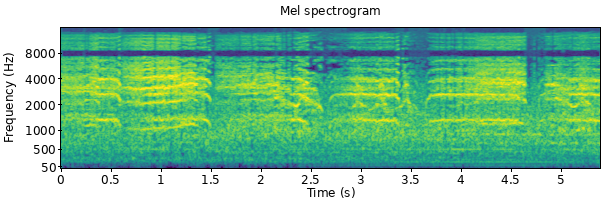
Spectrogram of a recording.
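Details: Peregrine falcon nestlings at Great Spirit Bluff during the first two feeds at 06.20, 12 June 2018, filmed by nest camera. Long, rasping screams, each a second or more, repeat about every two seconds over constant background noise.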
